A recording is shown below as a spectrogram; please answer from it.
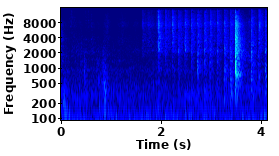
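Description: Pair of grain-filled bamboo massage sticks beating on a person's thigh in a fast drumming run, about six strikes a second, starting about halfway through, with one harder strike near the end.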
